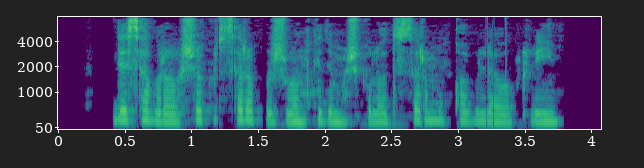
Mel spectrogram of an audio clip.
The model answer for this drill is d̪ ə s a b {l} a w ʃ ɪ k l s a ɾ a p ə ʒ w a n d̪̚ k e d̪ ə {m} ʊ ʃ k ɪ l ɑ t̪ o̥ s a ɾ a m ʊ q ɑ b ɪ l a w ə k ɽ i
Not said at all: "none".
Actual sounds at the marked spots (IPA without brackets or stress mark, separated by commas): ɾ, m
